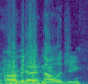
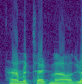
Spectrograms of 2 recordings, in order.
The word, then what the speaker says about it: Hermetechknowledgee: So it's hermetic and technology together. So Hermetechknowledgee. Hermetechknowledgee.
